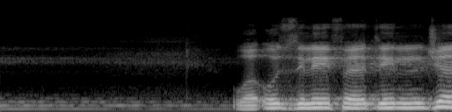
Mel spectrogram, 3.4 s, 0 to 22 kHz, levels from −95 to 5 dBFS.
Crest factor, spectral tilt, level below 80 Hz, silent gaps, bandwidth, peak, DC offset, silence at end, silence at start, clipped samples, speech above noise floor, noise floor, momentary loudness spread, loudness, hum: 16 dB; -8 dB/octave; -68 dBFS; none; 9 kHz; -12 dBFS; under 0.1%; 0 s; 0 s; under 0.1%; 32 dB; -57 dBFS; 9 LU; -26 LUFS; none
